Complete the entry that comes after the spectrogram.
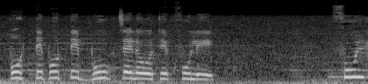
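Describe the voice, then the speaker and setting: A woman speaks at a high pitch with lively intonation. There is noticeable background noise. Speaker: poetry reciter. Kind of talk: poetry reading.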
